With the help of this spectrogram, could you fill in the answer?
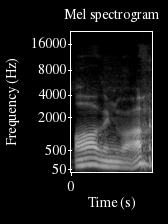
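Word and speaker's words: Aron Ra: but I watch Aurin, it's not Aaron, Arin Ra.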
